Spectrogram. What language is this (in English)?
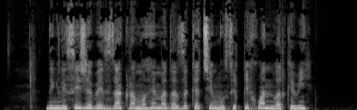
Pashto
